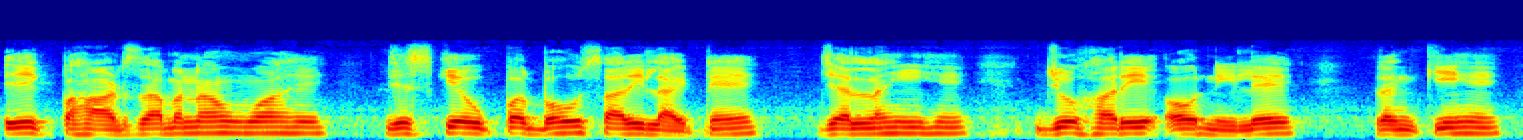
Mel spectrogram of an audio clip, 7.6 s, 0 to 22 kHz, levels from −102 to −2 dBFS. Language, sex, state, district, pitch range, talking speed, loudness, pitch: Hindi, male, Uttar Pradesh, Lalitpur, 120-135 Hz, 165 wpm, -12 LUFS, 130 Hz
